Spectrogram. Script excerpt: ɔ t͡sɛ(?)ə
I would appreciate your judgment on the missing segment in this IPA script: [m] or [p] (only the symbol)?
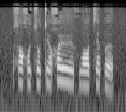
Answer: p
